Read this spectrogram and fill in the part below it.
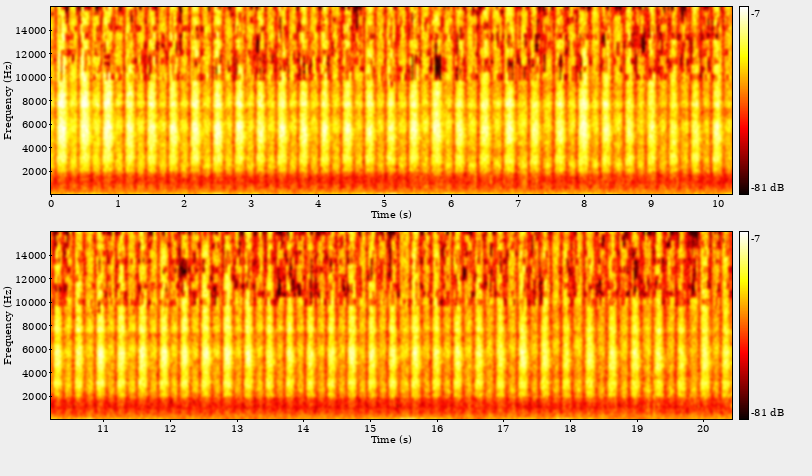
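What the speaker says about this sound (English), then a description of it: "start breathing again the same playful breath" Quick, short, playful breaths in a meditation exercise: rapid rhythmic puffs and sniffs repeat evenly over a steady low hum, close and moderately quiet, with no talking.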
